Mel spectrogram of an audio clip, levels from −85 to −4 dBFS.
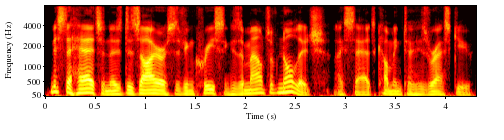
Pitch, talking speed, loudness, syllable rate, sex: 105 Hz, 225 wpm, -20 LUFS, 6.5 syllables/s, male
